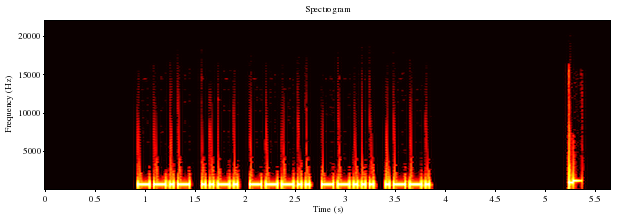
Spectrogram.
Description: Morse code, heard as a keyed tone, about 30 wpm, 700 Hz. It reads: QF87P
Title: Code Groups - 5 Letter:Numbers - 30wpm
